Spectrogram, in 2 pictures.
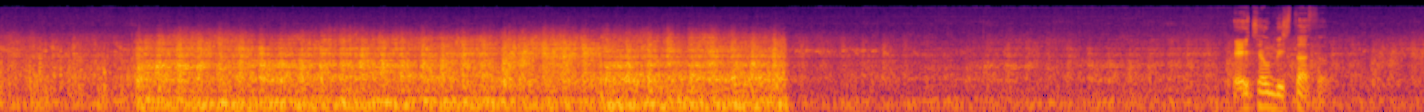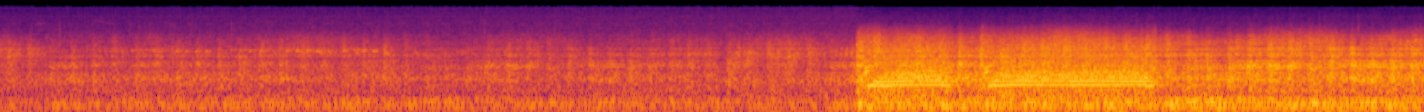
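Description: A steam locomotive chugs loudly along the tracks.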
